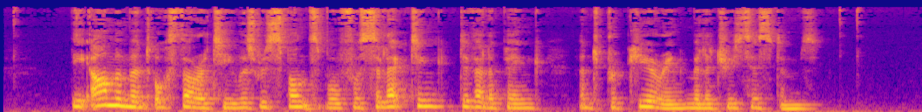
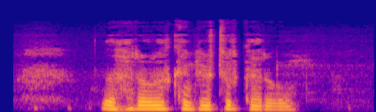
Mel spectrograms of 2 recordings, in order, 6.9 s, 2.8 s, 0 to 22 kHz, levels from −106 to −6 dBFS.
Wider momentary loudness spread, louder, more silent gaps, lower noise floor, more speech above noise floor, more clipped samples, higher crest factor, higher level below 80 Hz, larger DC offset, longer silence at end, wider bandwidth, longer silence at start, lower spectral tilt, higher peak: second, 12 LU vs 22 LU; first, -18 LUFS vs -27 LUFS; neither; about the same, -46 dBFS vs -49 dBFS; first, 27 dB vs 23 dB; neither; about the same, 18 dB vs 18 dB; first, -48 dBFS vs -64 dBFS; neither; second, 0.45 s vs 0.6 s; first, 17 kHz vs 9.4 kHz; about the same, 0.1 s vs 0.15 s; second, -4.5 dB/octave vs -7.5 dB/octave; first, 0 dBFS vs -10 dBFS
